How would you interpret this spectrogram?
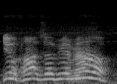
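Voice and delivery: high, angry royal howl; howled rebuke. Acted. Yertle shouting down at Mac, high angry howl. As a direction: shut him up furiously. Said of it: "howled the mighty King Yertle".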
